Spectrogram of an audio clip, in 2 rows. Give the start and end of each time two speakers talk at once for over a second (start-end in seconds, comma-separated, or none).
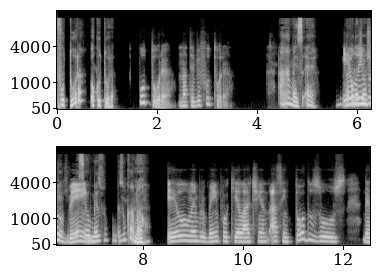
5.7-7.0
